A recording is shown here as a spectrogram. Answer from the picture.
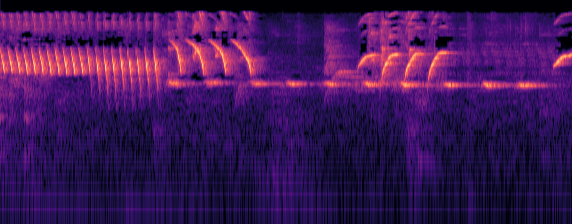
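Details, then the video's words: Caged Spanish Giboso canary song: a rapid metallic trill of about twenty pulses, then looping falling whistles over a steady lower sustained tone, with slurred notes returning in bursts. "صوت تغريد جميل للكناري"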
